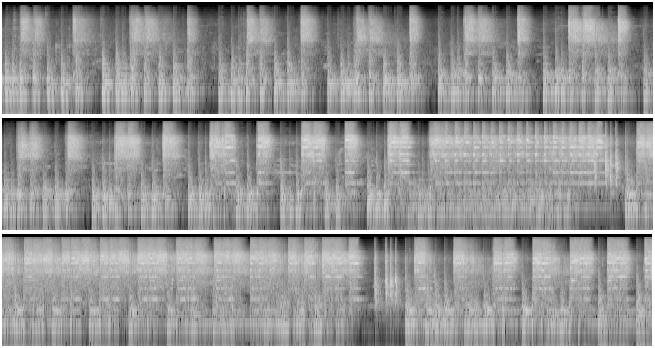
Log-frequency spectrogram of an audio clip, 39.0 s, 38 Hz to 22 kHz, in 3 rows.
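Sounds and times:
drums and cymbals beating: 0.0s - 39.0s
ringing metallic tones: 17.2s - 33.5s, 34.2s - 39.0s.

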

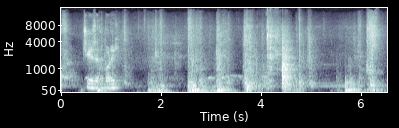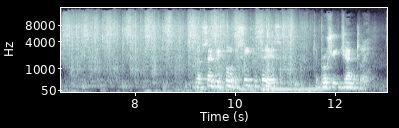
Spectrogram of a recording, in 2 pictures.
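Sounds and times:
hand brush scratching on mortar: 6.5s - 11.7s.

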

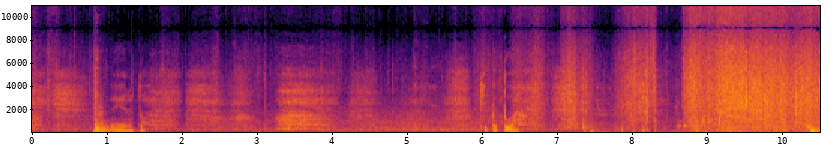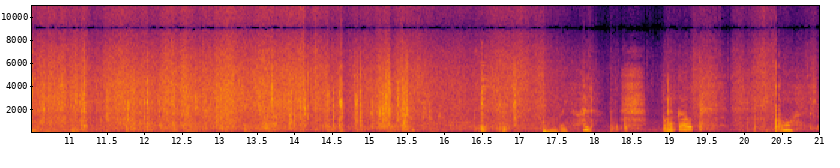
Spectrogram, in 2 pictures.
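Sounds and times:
rummaging through a dumpster: 5.1s - 21.0s.

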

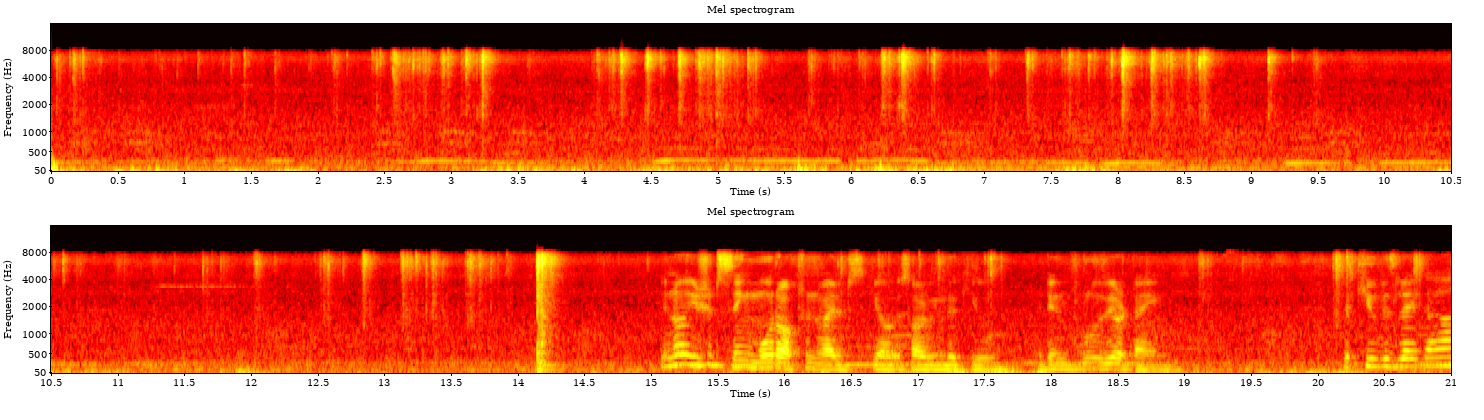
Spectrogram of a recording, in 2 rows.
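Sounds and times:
plastic puzzle cube clicking: 0.0s - 9.6s, 10.5s - 14.4s, 20.1s - 21.0s
soft hummed tune: 0.0s - 13.5s, 14.5s - 21.0s.

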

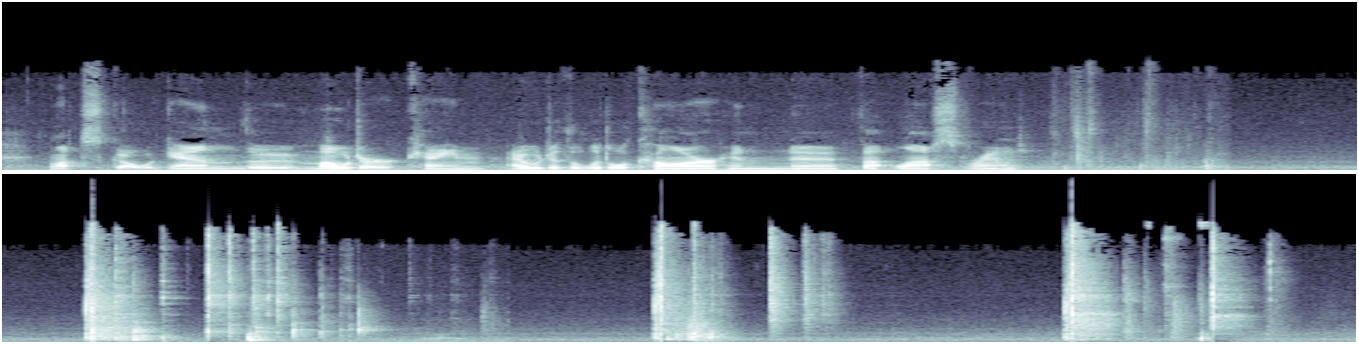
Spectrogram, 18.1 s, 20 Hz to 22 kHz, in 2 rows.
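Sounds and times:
pellets clattering on plastic targets: 9.6s - 11.6s, 13.4s - 14.7s, 16.1s - 17.5s
pieces knocking on wooden board: 9.8s - 11.6s
air rifle shots: 13.4s - 13.9s, 16.1s - 16.6s.

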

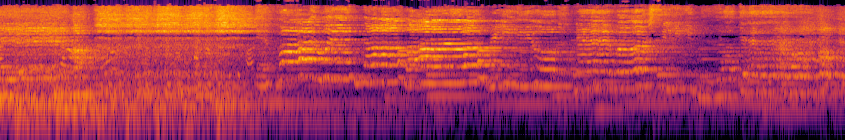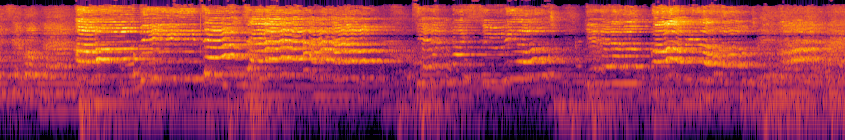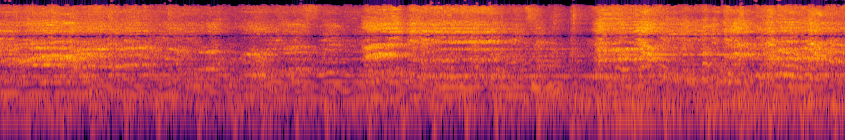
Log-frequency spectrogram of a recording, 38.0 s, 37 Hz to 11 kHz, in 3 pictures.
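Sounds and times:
choir singing: 0.0s - 3.4s, 8.9s - 19.0s, 22.3s - 38.0s
live band with bass and beats: 0.0s - 4.2s.

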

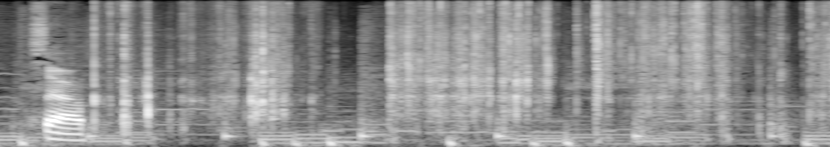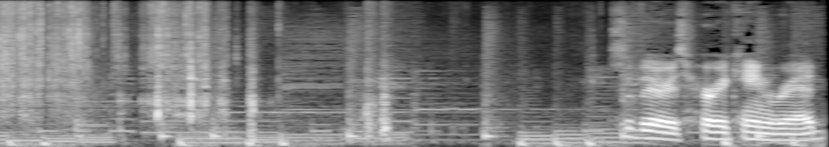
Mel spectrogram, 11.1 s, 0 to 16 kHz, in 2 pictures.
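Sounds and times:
background music with bass: 0.0s - 11.0s
plastic bags crinkling: 0.7s - 7.3s.

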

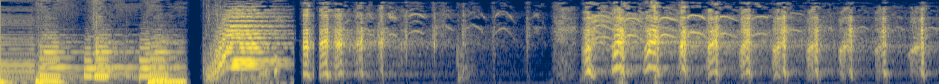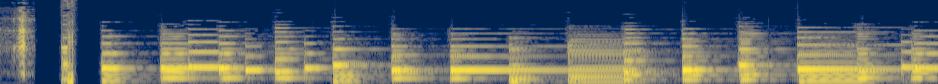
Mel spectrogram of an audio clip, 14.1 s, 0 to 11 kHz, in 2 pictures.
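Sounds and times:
piano music with steady beat: 0.0s - 1.4s, 7.8s - 14.0s
high-pitched giggling laughter: 2.2s - 7.4s.

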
